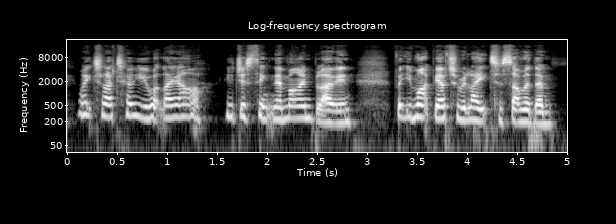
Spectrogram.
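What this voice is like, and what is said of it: London accent. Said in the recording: “my accent ... I've got a real London”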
